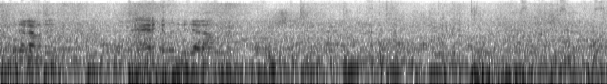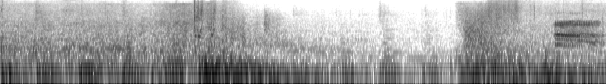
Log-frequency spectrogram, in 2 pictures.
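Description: Ship cannon fire in the video game Assassin's Creed Rogue, repeated heavy booming blasts over ocean waves and wind, loud and close, with shouted crew voices in between.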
